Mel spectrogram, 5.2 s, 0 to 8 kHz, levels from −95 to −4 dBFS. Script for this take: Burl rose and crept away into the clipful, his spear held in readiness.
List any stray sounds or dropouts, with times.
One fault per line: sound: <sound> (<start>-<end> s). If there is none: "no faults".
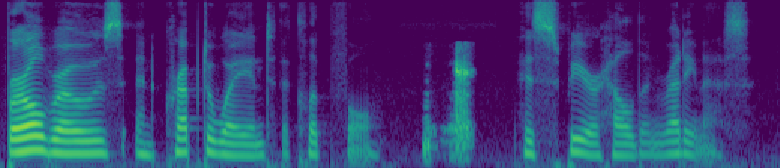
sound: sniff (2.8-3.2 s)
